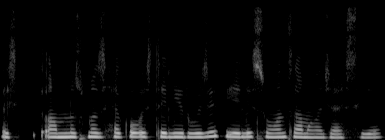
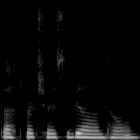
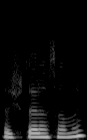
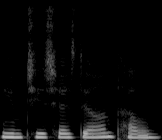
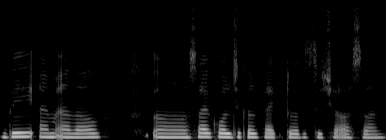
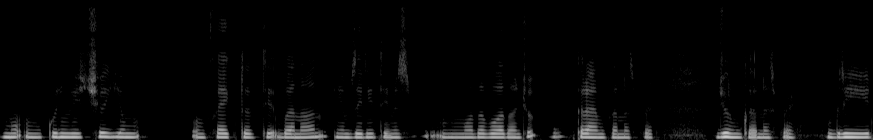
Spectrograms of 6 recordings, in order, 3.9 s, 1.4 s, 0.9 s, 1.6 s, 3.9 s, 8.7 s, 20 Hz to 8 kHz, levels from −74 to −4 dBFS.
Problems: background sounds at intervals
